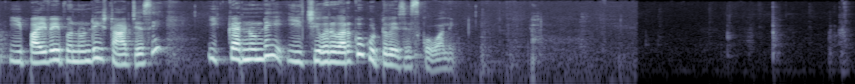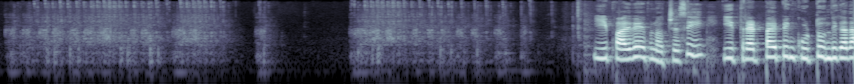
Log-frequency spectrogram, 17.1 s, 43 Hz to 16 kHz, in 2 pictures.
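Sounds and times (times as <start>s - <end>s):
sewing machine stitching: 8.3s - 11.4s, 12.0s - 14.3s.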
